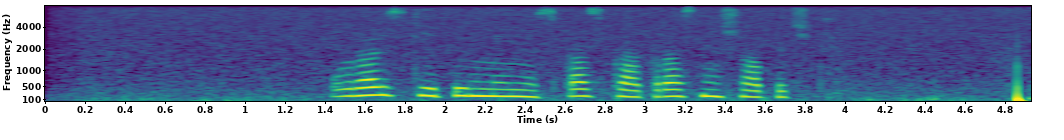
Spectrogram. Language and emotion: Russian, neutral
